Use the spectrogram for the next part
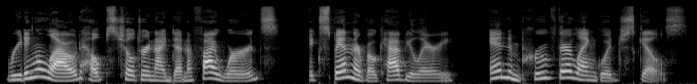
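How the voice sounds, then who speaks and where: A woman's voice: medium pitch, sing-song, unhurried, bright, forceful tone. A woman giving scripted instructional narration for a training video.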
